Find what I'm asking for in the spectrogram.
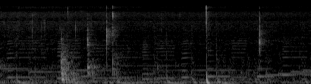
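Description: Cumin seeds and asafoetida sizzle in hot oil with a soft steady crackle, broken by a few sharp pops and clicks from the pan.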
